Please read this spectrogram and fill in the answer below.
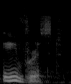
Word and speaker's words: Everest: Mount Everest because he didn't pronounce his name Everest he pronounced it Everest Everest Everest it should be M George Everest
